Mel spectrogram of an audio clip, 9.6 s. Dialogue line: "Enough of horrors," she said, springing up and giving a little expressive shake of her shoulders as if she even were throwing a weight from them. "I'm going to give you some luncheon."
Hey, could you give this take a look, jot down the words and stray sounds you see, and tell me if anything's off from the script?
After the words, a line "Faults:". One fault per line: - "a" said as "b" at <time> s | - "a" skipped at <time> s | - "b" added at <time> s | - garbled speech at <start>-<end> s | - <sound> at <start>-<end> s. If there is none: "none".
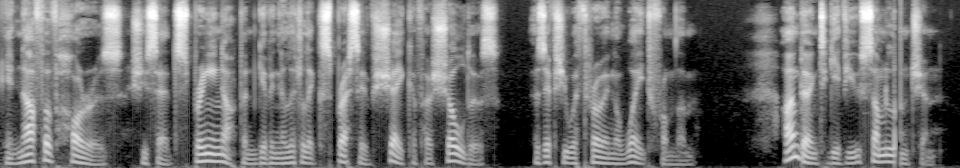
"Enough of horrors," she said, springing up and giving a little expressive shake of her shoulders as if she were throwing a weight from them. "I'm going to give you some luncheon."
Faults:
- "even" skipped at 5.7 s
- dropout at 8.9-9.0 s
